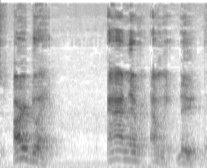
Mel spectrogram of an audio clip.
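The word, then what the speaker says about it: Ardoin: It's spelled A R D O I N. And I called him Arduan. Arduin. I It's Arduin.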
